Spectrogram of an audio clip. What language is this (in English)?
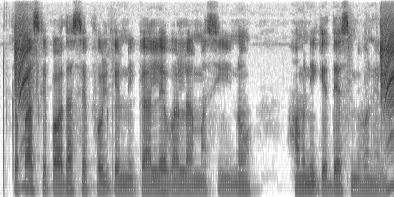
Bhojpuri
